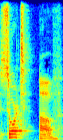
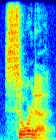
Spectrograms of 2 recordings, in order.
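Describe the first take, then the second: First: The T is clearly and strongly pronounced. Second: The T is softened, like a quick D. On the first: The speaker calls it wrong. "really hit that T" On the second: The speaker calls it right. "This is reduced to sorta"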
